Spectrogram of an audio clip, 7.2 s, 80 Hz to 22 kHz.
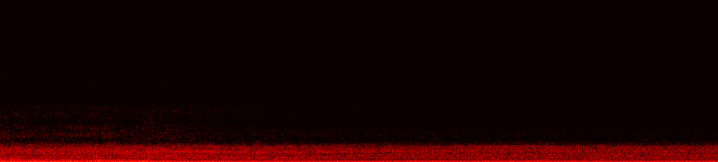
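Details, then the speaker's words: Edison Deluxe 9-inch oscillating fan 094002 running on low speed after cleaning and oiling its totally dry bearings: a steady low hum with a soft, even whir and no rattle or scrape, so it runs smooth and quiet. "these are really high quality and good running fans generally speaking"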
